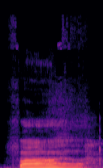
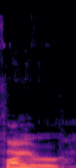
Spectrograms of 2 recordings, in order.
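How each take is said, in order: First: The word is said without the final R. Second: The word is said with the final R. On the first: The speaker calls it right. "drop the R in fire. Uh, you pronounce it fa" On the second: The speaker calls it wrong. "but we don't want fire"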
